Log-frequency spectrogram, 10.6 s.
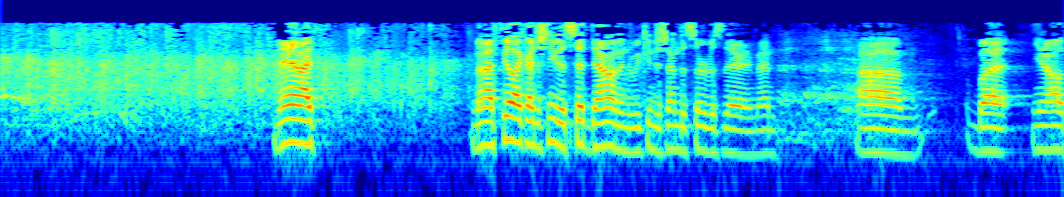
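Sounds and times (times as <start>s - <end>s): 
audience applause: 0.0s - 5.5s
speech: 2.7s - 3.3s, 4.7s - 8.0s, 8.6s - 10.6s
laughter: 7.7s - 9.2s.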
